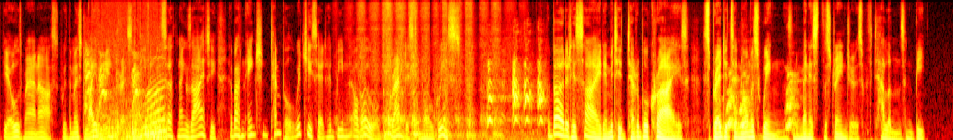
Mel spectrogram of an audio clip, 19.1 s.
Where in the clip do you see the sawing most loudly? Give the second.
8 s.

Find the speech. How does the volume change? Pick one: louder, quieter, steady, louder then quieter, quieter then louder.
louder then quieter.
